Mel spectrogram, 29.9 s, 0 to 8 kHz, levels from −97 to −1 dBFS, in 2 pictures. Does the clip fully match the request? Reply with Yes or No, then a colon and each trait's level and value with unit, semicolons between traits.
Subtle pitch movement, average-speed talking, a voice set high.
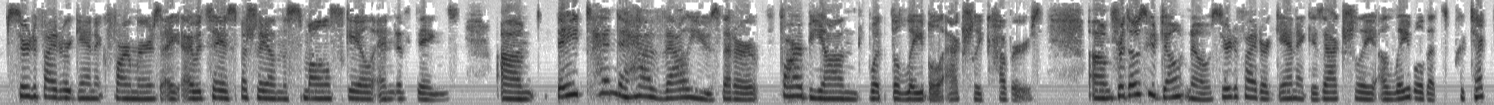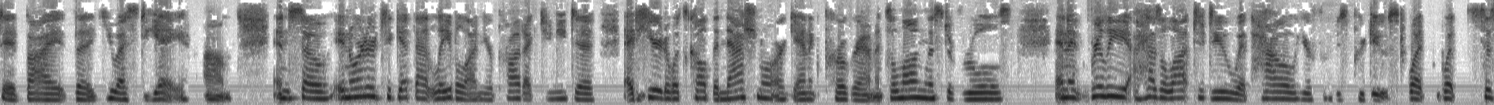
No: average, 3.6 semitones; average, 185 wpm; high, 200 Hz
